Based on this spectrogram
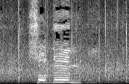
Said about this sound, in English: Come on, give the Lord a hand clap right now.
